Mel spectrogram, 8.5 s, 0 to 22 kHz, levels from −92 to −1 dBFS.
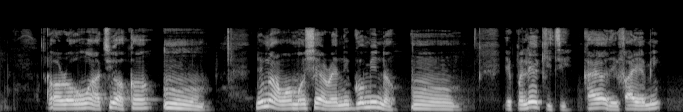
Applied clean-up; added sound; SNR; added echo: none; none; none; none.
